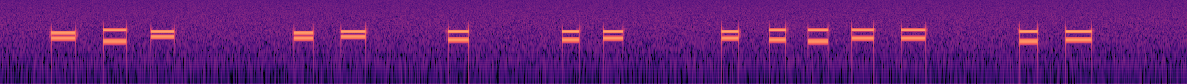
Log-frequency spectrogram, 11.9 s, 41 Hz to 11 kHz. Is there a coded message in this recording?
Yes: DTMF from 0.5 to 10.9 s, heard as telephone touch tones, dialled by hand, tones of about 220 ms. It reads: 730 70 5 58 86399 25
